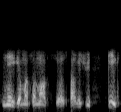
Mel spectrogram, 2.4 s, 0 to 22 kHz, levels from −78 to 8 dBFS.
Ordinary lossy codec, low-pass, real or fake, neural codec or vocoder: Opus, 32 kbps; 3.6 kHz; fake; vocoder, 44.1 kHz, 128 mel bands, Pupu-Vocoder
